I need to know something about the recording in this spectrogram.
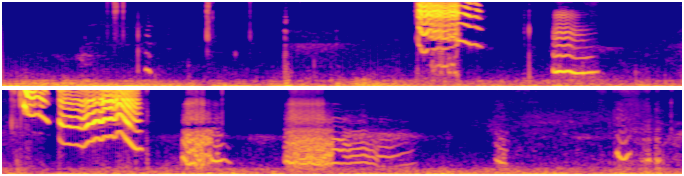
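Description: Newborn Asian small-clawed otter pup squeaking: a run of about five high squeaks that slide down in pitch, starting about three seconds in, the loudest just past halfway.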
